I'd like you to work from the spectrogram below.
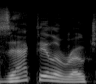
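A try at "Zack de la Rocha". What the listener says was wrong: That's not how you say his name. Zach De La Roca. The A A at the end.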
